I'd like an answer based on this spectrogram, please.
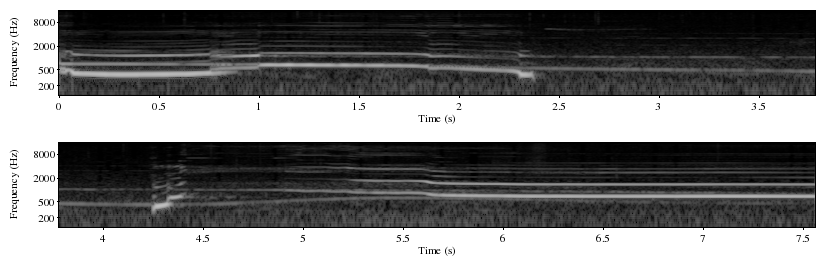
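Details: A captive-born male gray wolf, an ambassador wolf at a wolf conservation center in South Salem, New York, gives long, smooth howls that slide and waver in pitch.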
